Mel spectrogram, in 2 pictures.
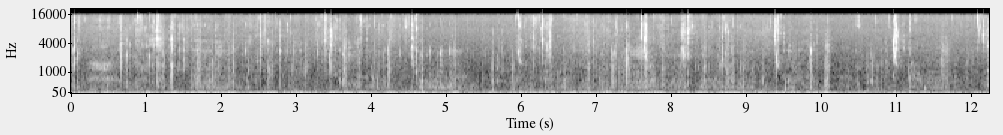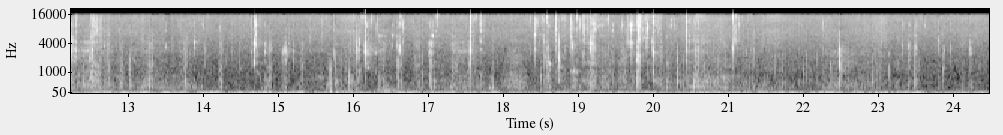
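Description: Close-miked eating of soft durian flesh: biting and chewing, with many short mouth clicks at irregular intervals.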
